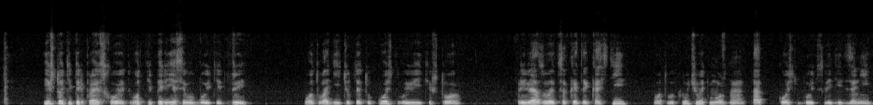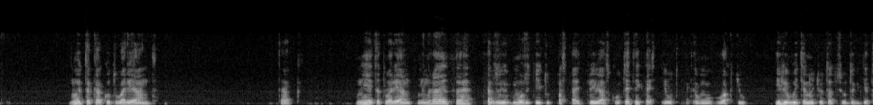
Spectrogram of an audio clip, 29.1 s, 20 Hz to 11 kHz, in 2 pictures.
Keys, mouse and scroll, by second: 0.7-1.1 scroll down 1, 1.7 click, 3.7 g, 8.9 middle click, 10.2 g, 15.0 middle click, 16.1-16.5 scroll up 1, 16.5 middle click, 21.5 Delete.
